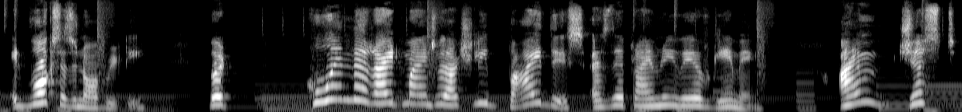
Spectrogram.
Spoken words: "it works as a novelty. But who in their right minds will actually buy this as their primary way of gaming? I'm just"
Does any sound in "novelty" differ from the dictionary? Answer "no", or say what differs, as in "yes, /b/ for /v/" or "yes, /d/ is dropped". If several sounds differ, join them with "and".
yes, /b/ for /v/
